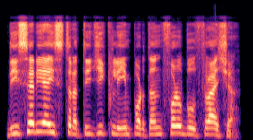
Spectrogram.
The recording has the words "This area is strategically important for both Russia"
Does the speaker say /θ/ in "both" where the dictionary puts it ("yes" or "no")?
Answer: no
